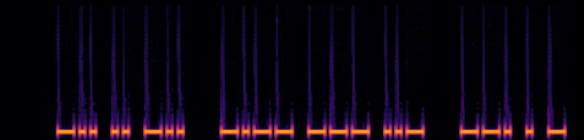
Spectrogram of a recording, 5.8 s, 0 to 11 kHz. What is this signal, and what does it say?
Morse code, heard as a keyed tone, about 22 wpm, 700 Hz. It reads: DID YOU GET
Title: Sentences from Top 1000 Words - Review Part 3 - 22wpm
